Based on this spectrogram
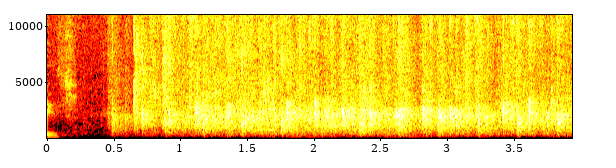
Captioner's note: applause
